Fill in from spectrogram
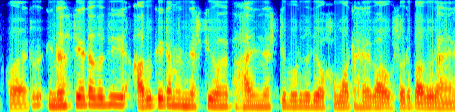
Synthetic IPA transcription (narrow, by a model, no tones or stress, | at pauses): hɔjtɔindastɹiɛtazodiaɹukejtamindastɹiɦɔjbʱalindastɹibʊɹzodiɔxɔmɔtaɦɛbausɔɹpabɔɾaɦɛ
